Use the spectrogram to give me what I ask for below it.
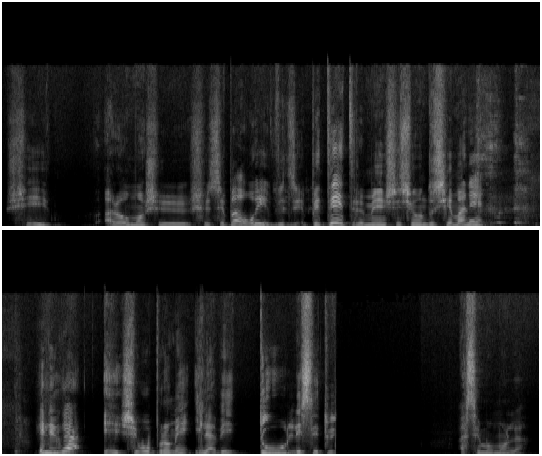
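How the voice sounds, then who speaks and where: A man's voice: a little high, sing-song, a little slow, no room sound, clean studio sound. Spanish-accented man preaching a sermon. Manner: swings between loud urgent bursts and hushed quiet passages. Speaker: pastor. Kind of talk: sermon with personal story. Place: church hall.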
